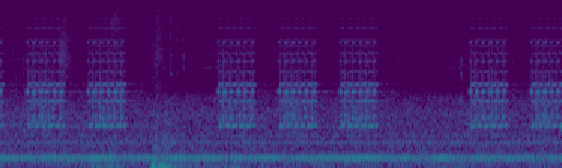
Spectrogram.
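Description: Smartphone ringtone ringing from a bag in the game Chaos;Child, coming as regular repeated bursts of bright electronic tones over a low steady hum, fairly quiet and with no voices.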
